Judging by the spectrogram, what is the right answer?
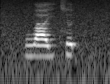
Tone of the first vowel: low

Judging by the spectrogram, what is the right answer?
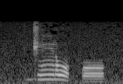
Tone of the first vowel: high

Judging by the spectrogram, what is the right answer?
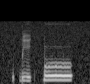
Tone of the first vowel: low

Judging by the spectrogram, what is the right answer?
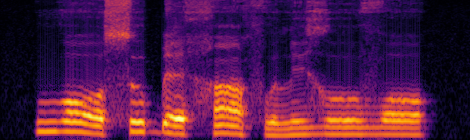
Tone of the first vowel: falling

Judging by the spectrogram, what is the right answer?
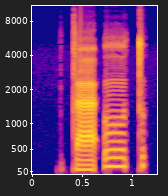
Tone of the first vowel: low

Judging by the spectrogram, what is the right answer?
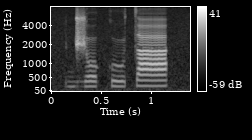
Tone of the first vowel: low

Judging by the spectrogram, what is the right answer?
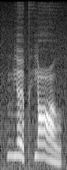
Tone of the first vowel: falling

